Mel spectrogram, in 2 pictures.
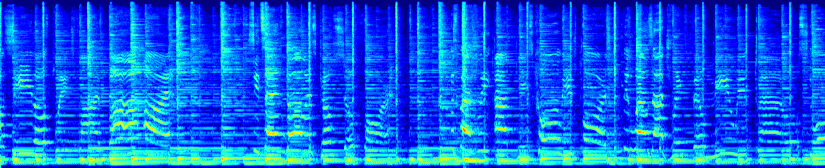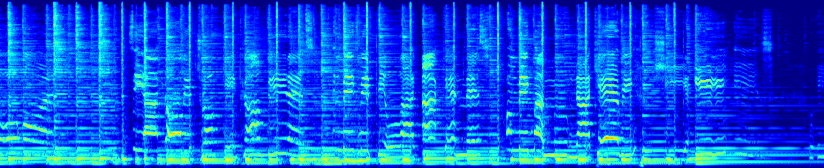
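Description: Acoustic guitar strummed steadily in a regular rhythm, with a man singing over it: a solo acoustic song performed live.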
